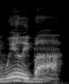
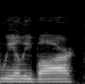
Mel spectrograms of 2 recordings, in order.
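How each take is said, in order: First: The R at the end is dropped, Boston style. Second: The R at the end is clearly pronounced. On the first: "it's so easy just to say wheelie bar" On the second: "I can pronounce my R's. I know that there is an R in wheelie bar"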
